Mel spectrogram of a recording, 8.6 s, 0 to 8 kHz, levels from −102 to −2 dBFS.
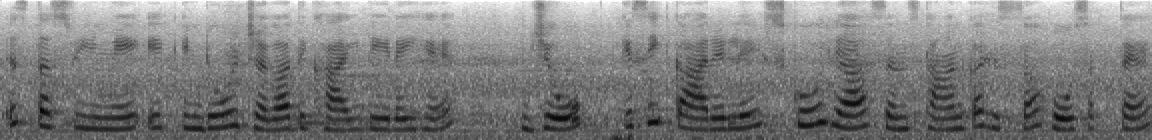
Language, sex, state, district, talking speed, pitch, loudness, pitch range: Hindi, female, Chhattisgarh, Raipur, 145 wpm, 255 Hz, -16 LUFS, 240-285 Hz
